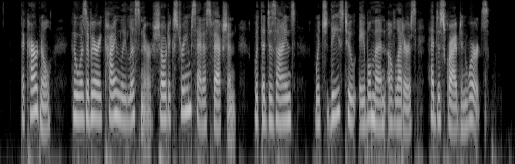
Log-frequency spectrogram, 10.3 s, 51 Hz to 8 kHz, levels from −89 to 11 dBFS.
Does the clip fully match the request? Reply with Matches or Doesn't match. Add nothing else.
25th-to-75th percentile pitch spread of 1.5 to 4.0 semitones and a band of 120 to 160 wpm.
Matches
